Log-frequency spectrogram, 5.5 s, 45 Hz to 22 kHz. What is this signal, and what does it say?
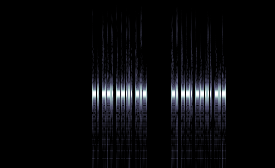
Morse code, heard as a keyed tone, about 48 wpm, 700 Hz. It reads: NG7K NG7K
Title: USA Call Signs - 4 Characters - Repeated 2x - 50wpm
